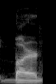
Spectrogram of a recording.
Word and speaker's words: Boyardee: Changed the way his name was spelt so people pronounced it Boyardee.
